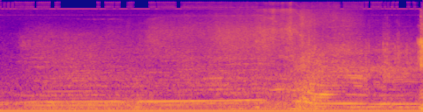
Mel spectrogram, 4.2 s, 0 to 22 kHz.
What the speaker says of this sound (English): Andrew Campbell now absolutely flying up the hill in the S14.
